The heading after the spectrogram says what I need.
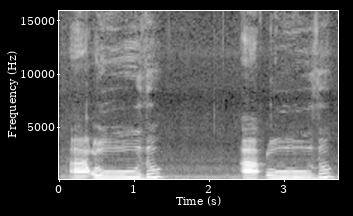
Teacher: حمزہ جو ہے یہ محقق ادا ہوتا ہے، آ یہ ساؤنڈ آئے گی اس کی، اور عین اور واو کو جب ہم ملائیں گے تو آئے گی او۔ عین کو اس کے مخرج سے نکالنا ہے، وسط حلق سے۔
